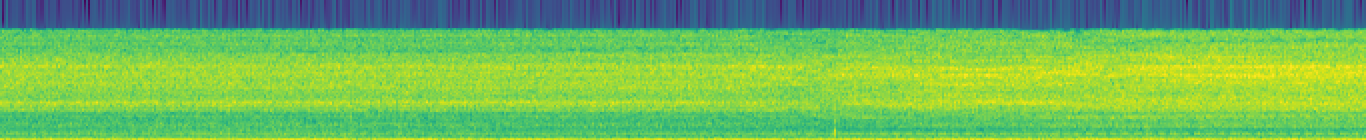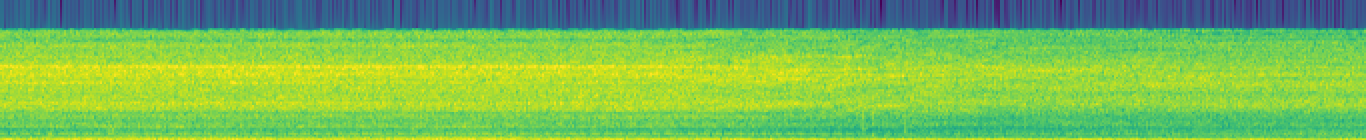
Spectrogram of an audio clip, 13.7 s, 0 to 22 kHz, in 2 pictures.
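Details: DFI LANPARTY UT nF4 SLI-DR Expert socket 939 motherboard: constant high airy hiss over a low steady hum, unchanging; board hissing, cause not identified.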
